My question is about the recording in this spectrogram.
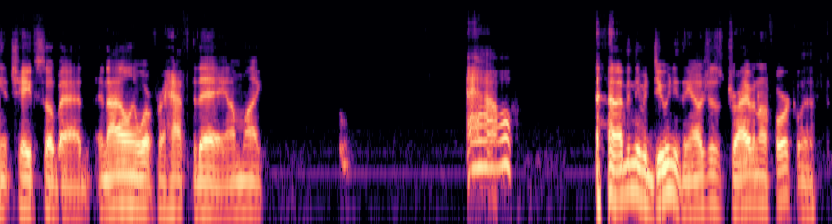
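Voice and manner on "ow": mock yelp of pain. Retelling the pain of chafing.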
